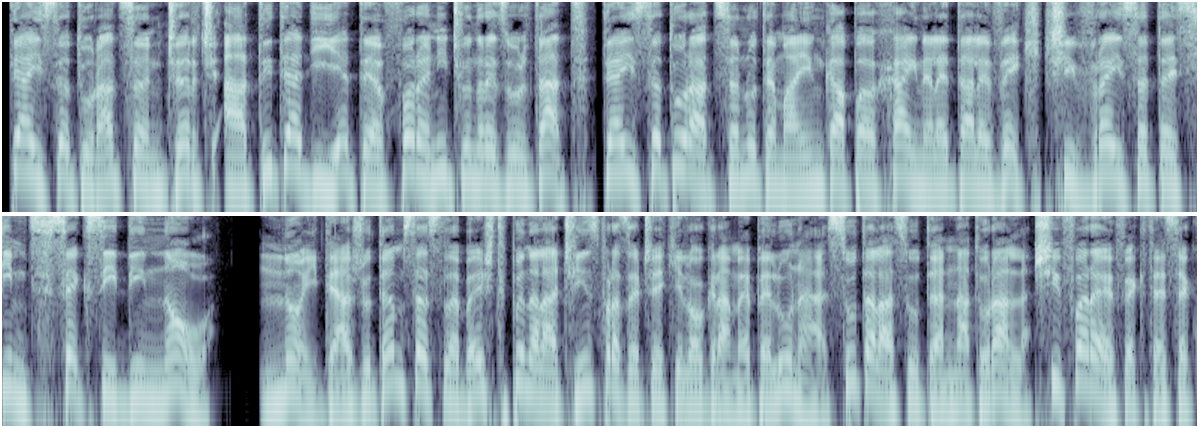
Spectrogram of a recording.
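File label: romanian male narration; voice demos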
